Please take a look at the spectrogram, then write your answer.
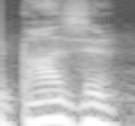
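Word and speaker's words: Basel: JJ from Austria after winning the Eurovision Song Contest in 바셀, 이거 스위스랜드 바셀이라고 발음합니까? 이게 바zel 정도일 겁니다. 그쪽에서 발음이 바zel.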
